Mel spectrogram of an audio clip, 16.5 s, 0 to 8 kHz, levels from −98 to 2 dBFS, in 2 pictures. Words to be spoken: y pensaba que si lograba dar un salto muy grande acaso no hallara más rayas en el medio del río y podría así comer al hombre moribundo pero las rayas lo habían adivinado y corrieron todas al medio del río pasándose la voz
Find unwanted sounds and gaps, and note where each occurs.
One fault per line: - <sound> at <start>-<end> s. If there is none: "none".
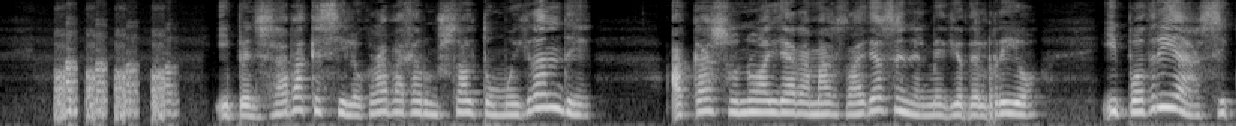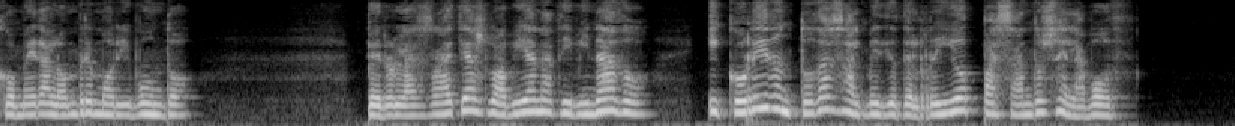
- laugh at 0.4-1.2 s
